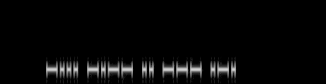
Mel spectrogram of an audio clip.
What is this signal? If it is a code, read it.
Morse code, heard as a keyed tone, about 36 wpm, 700 Hz. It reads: BYIOR
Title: Code Groups - 5 Letters - 35wpm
